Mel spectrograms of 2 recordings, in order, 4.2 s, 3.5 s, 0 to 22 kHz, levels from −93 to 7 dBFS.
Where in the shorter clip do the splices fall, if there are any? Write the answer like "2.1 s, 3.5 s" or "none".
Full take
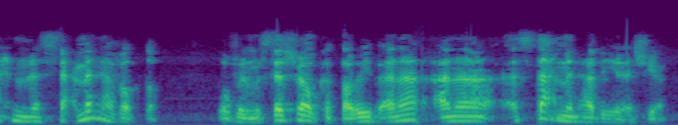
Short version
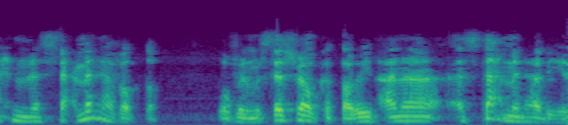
2.3 s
